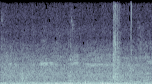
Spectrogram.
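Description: Steady low rumble of road vehicles, with two sharp clicks close together near the end.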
